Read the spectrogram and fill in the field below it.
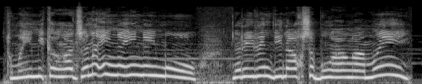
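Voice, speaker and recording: Woman putting on a shrill bratty flirt. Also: quick pace, darkish tone, soft background music. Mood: scornful. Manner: shrill, mocking, vain. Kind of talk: dramatized storytelling.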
